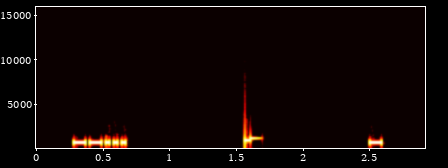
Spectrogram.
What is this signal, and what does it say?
Morse code, heard as a keyed tone, about 39 wpm, 700 Hz. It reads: 7 T
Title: Single Letter-Number Alt 40wpm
